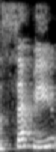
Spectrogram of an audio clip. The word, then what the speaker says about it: Seppi: I am Seppi, rhymes with Peppy, and I'm an American living in Spain.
